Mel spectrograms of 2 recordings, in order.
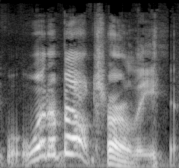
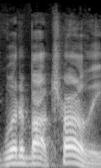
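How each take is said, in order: First: Higher, slower acted plea; emphatic repeated suggestion. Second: Retold offhand suggestion, slightly raised pitch; casual suggestion. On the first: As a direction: draw it out high to push the idea. Repeats the quote more emphatically. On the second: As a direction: float the idea at a normal pace. First take of a retold suggestion.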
